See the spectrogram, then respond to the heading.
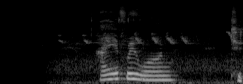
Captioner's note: birdsong sounds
